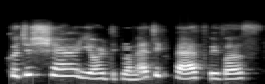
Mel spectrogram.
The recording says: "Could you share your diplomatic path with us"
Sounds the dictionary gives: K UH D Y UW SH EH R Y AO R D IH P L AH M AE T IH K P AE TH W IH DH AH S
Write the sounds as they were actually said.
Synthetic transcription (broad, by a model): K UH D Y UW SH EH R Y AO R D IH P L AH M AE T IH K P AE TH W IH DH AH S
